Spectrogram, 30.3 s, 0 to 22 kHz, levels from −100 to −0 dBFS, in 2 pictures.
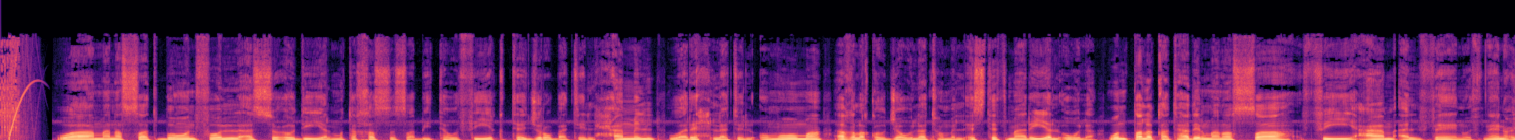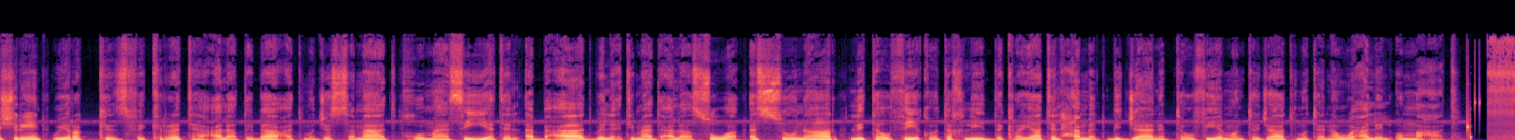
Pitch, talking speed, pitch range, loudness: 115 Hz, 75 wpm, 95-130 Hz, -17 LUFS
